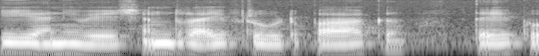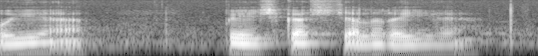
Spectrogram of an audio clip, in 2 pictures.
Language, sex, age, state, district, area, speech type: Punjabi, male, 30-45, Punjab, Rupnagar, rural, read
